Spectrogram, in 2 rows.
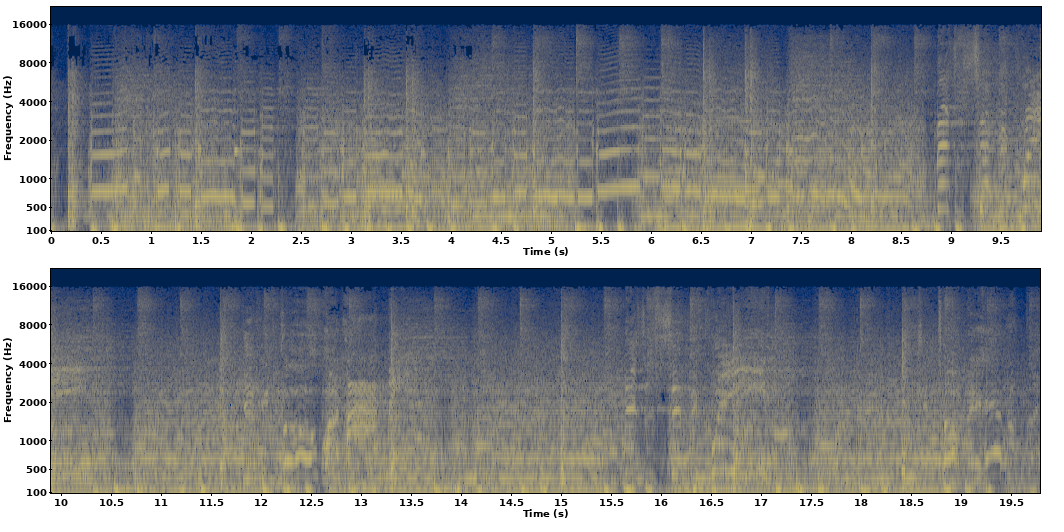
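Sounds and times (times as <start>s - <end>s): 
driving distorted electric guitar: 0.0s - 19.7s
steady pounding drums: 0.0s - 19.7s
strained shouting male vocal in a hard rock song: 6.2s - 8.2s, 8.8s - 10.5s, 11.8s - 13.7s, 15.6s - 17.4s, 18.5s - 19.7s.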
